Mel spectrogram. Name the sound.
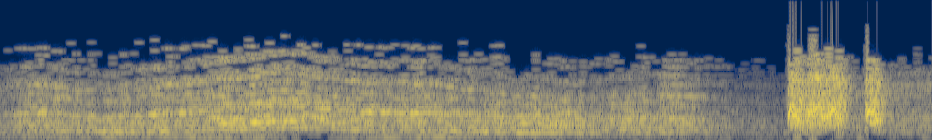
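dog barking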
